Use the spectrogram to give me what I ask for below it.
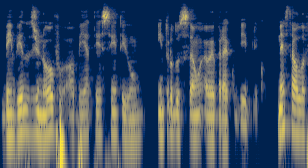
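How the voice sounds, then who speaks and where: A man with a lowish, pushed, bright voice teaches a recorded online lecture, explaining step by step. He is patient and checks in often with his students, asking "tá bom?" The audio is dull and lo-fi.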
